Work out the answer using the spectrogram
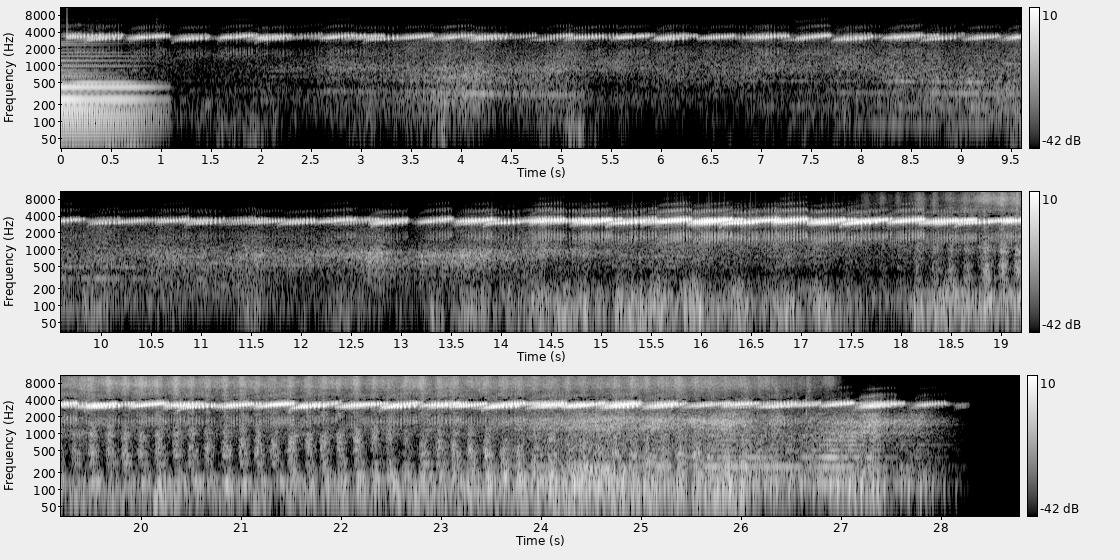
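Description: A dense chorus of frogs, a steady high-pitched trilling made of quickly repeating pulses. A low rumble builds underneath from about halfway, and the sound cuts off suddenly just before the end.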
